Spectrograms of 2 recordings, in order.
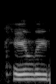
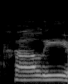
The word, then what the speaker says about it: Kaley: supporting only caregivers so Kaylee I want to welcome her and um please enjoy this pre-recorded video daily right and I'm not saying it incorrectly it's Kaylee not Kali or Cali you know my name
